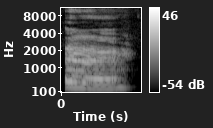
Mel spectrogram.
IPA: ɝ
